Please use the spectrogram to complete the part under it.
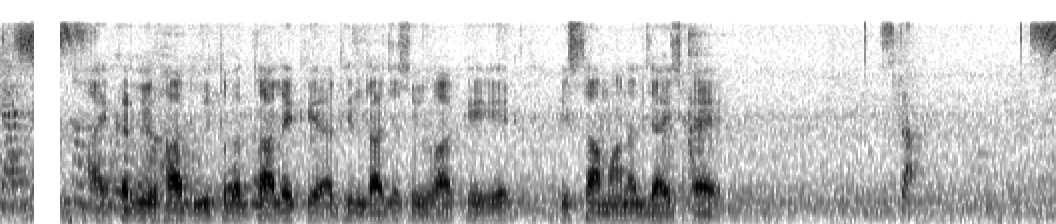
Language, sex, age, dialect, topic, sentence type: Magahi, female, 41-45, Southern, banking, statement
